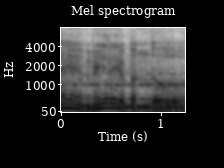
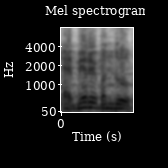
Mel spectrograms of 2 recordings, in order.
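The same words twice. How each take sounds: First: It is said in a warm, loving tone. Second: It is said in a plain, unaffectionate tone. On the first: The speaker calls it right. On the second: The speaker calls it wrong.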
